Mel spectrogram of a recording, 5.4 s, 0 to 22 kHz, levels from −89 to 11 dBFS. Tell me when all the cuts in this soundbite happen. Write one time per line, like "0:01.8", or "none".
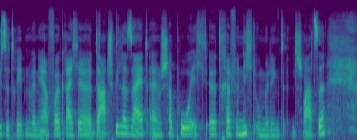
none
